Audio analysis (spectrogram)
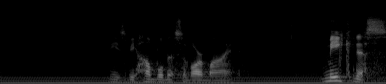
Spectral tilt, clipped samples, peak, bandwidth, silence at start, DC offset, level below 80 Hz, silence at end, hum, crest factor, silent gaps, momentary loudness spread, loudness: -3.5 dB/octave; under 0.1%; -20 dBFS; 11.5 kHz; 0 s; under 0.1%; -58 dBFS; 0 s; 60 Hz at -55 dBFS; 26 dB; none; 23 LU; -42 LUFS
